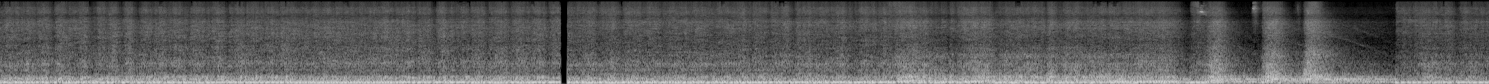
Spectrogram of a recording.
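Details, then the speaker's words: V8 with Holley electronics, just after an oil filter change: deep, steady rumble holding an even idle with no knocks, misses or surging; normal, healthy idle. "huh huh yeah sounds good there it sounds damn good"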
